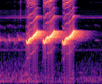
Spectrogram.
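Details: Sooty-headed bulbul used as a lure for wild birds and rivals, giving three loud, evenly spaced rising whistled notes in quick succession, each sweeping upward, with a quiet background.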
